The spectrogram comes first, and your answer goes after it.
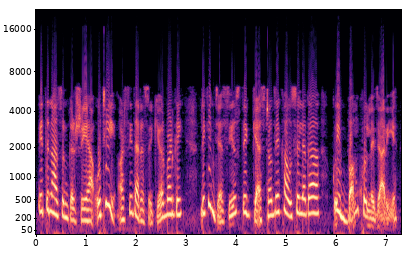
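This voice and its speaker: A woman's voice: fairly high pitch, sing-song, normal speed, vocal fry, darkish tone, no room sound. A woman reading out a scripted story as its narrator.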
